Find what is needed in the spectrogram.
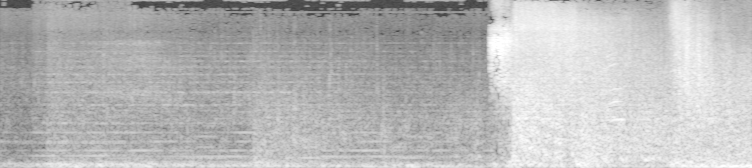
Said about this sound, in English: A sudden burst of lightning strikes his fishing boat and it explodes in a massive ball of flames.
